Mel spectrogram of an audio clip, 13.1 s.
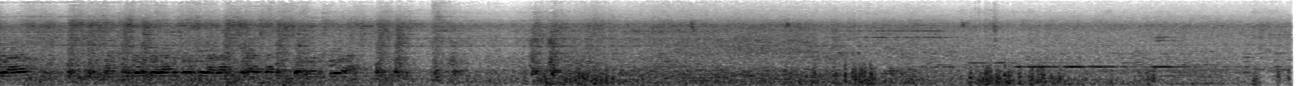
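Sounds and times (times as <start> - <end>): train wheels clacking over rail joints: 0.0 - 10.2.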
